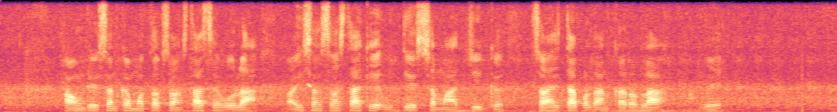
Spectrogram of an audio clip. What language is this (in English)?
Bhojpuri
